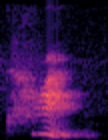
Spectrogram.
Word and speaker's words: Crum: Actually, it's pronounced croom, corrected Mother. No, it's not, said Dad before his wife shot him a look of utter fury. The Crum family was sitting around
